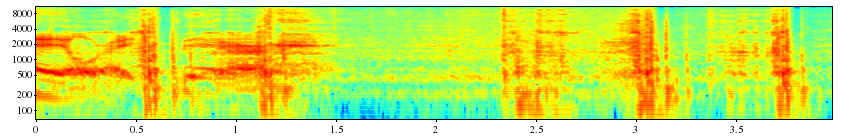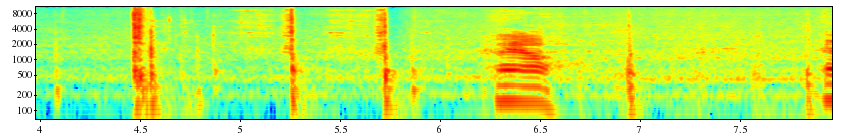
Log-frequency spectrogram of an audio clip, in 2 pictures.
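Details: Angry honey bees from a long-time wall colony during a nighttime rescue cutout: a continuous low buzzing hum under frequent sharp knocks and tapping, a man speaking briefly at the start.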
